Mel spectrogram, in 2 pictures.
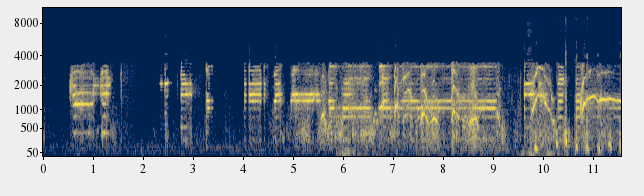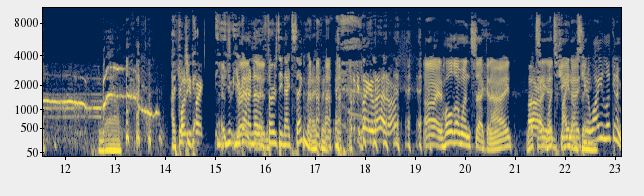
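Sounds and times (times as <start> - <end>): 
harmonica playing bright reedy chords: 2.4 - 7.0, 12.4 - 13.4
dog howling along to harmonica: 5.0 - 13.6
laughter: 9.7 - 14.0, 16.6 - 19.6
speech: 14.2 - 23.1.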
